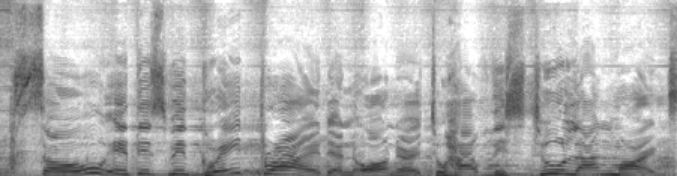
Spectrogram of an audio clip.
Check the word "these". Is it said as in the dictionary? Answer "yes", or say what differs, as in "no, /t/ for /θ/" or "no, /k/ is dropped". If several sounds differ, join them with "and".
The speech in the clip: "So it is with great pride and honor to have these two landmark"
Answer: no, /s/ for /z/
